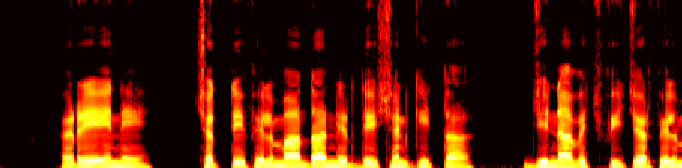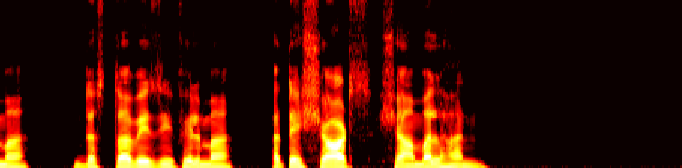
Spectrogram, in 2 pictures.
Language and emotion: Punjabi, neutral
